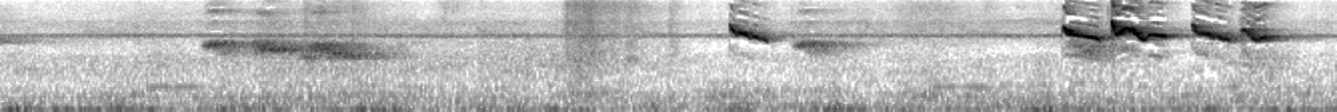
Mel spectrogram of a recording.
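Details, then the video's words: Decoy white-eye giving 'líu' song to excite newly caught birds: scattered high, quick downslurred notes, a short lower buzzy warble, then a tight cluster of sharp high chirps near the end, with a constant faint high-pitched whine. "Khuyên mồi líu vừa phải kích bổi líu ngay!"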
